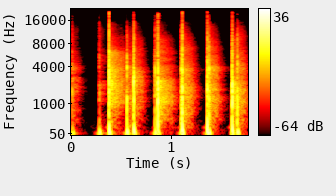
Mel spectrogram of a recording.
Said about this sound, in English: A round of applause for them, please.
